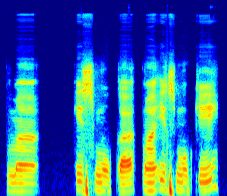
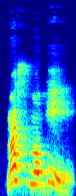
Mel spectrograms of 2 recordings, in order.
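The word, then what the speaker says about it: ما اسمكِ: Ma ismuki. Dibacanya langsung ya Pak Fajar. Mas Muki. Jadi bukan Ma Ismuki.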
